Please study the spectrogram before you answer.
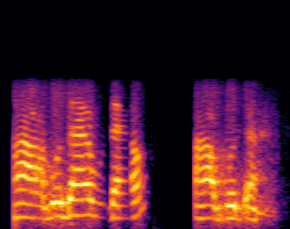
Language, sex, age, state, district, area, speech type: Sindhi, female, 45-60, Delhi, South Delhi, urban, conversation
